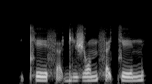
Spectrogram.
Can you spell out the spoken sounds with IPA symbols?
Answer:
cʰesa̰ ɡʲeʒɔnsa̰ cen

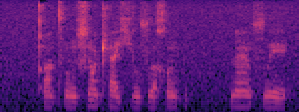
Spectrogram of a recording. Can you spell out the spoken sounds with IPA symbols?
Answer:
qʼæ̃tʰũ ɕɔ̃ ʈʰæçosʷɛχũp | ɳæ̃sʷe

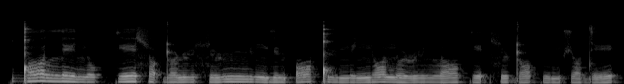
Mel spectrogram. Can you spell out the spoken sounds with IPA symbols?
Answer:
ŋ͡ǃɔ lːenokːe ɬɔʔɖɔɳʉɬʉɳ nːʉɲlʲeɳʔɔ ǃʉmeɲɔ noɭʉlːɔ keʔɬʉɖɔ kʉmʃɔde

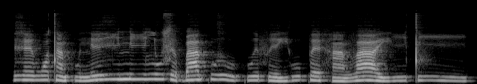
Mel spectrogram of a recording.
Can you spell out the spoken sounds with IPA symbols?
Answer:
ɣɛ˧vɔ˧tã˨kʷə˨ ne˦ɣi˦niː˦ lu˦zə˨ɓaː˦ kʷə˦ɣu˨kʷe˧fe˨ ju˦pɛ˧hã˨ vaː˦˨jiː˧tiː˦˨

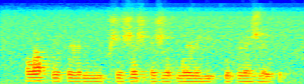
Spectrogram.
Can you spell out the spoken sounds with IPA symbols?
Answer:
lˠapʔeθɨɭɘ ŋ͡mipʃe ʒɐʒʔɛʒlɘp wɘɭilʲɘpk͡pep ɭɛʒɭep

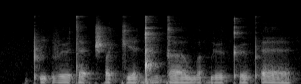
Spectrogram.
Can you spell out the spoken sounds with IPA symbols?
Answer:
pʼiʔvʏːtɛʔt͡ʃʼʌ kʲɛɡ͡ǃi ɡɐːwʌɡ͡bʏː kʼʏpʼɛː

